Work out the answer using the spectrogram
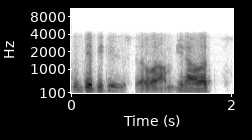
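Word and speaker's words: DeBordieu: de bordeaux you know looking french and it's pronounced the dippy doo so um you know that's whatever that's south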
